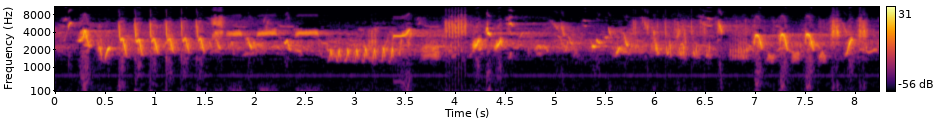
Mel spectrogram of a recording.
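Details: Nightingale in spring delivering quick rattling trills, a lower run of rapid pulses near the middle, then varied chirped phrases, while other birds sing faintly behind.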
